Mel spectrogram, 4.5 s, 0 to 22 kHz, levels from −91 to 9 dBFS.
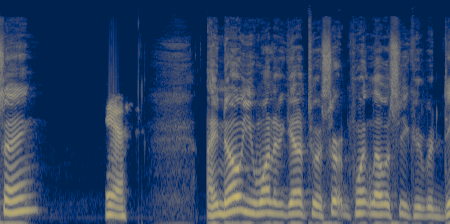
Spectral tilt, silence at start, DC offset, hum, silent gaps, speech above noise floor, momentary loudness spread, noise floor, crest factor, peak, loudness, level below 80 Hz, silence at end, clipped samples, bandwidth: -4.5 dB/octave; 0 s; under 0.1%; none; none; 51 dB; 11 LU; -73 dBFS; 18 dB; -6 dBFS; -23 LUFS; -62 dBFS; 0 s; under 0.1%; 16.5 kHz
